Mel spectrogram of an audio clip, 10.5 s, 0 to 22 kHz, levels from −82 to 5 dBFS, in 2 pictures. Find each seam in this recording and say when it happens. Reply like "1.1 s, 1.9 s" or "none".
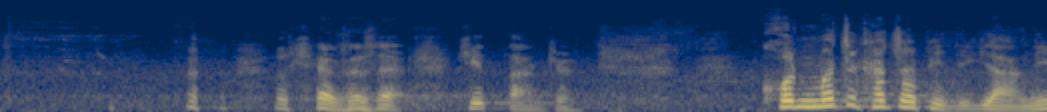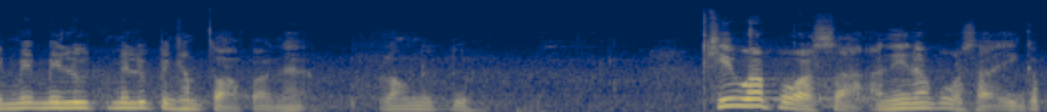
3.8 s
